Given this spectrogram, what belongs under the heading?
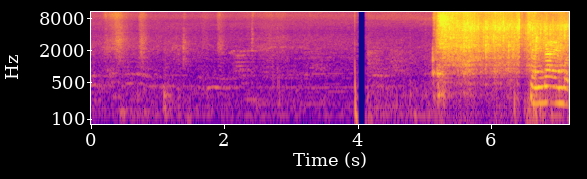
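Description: Onions frying in a pan for crab masala gravy start as a faint sizzle, then after a sharp clatter burst into a loud, roaring hiss that holds steady to the end.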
